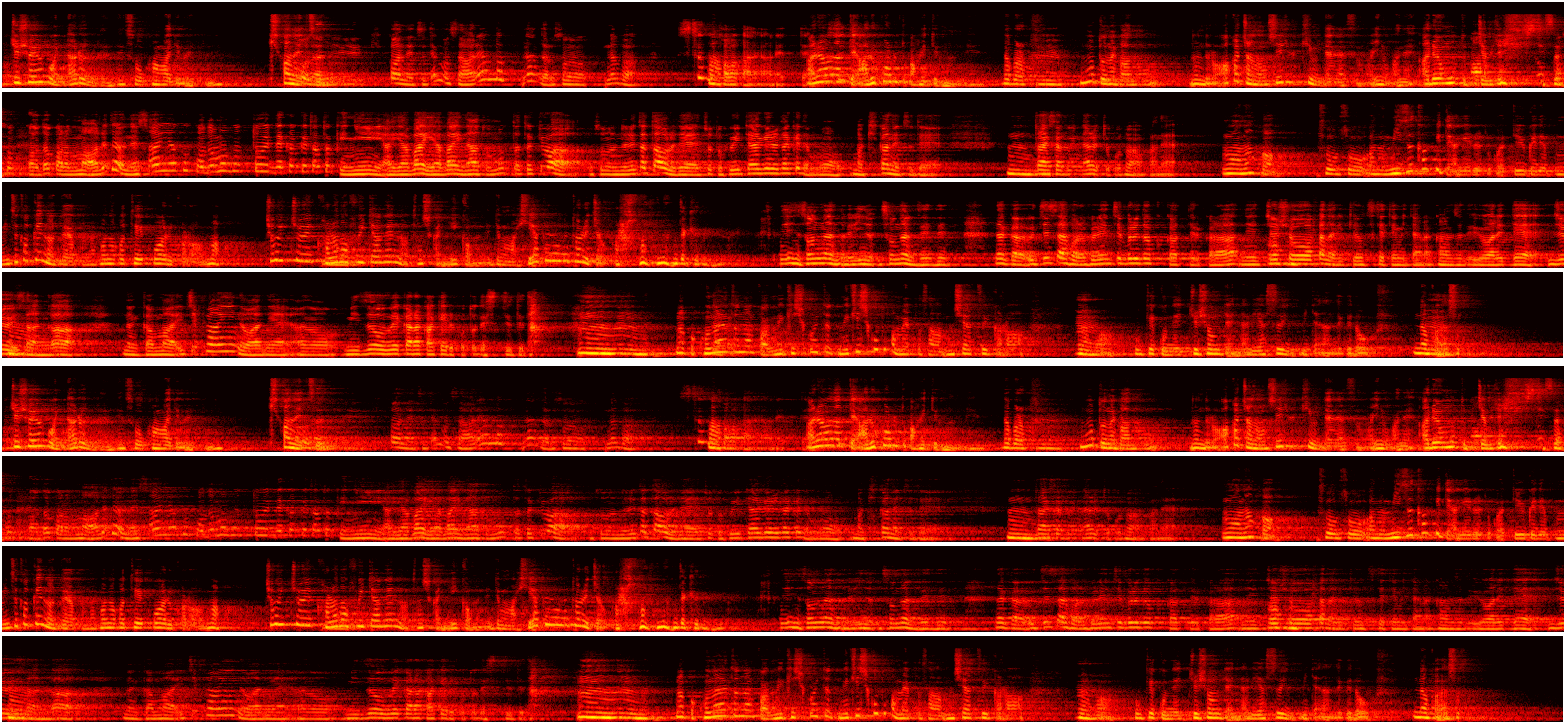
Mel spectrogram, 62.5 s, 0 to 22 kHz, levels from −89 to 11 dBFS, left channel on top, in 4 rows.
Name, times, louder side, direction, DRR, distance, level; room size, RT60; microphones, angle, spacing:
voice 1, 0.0-2.2 2.7-3.3 7.1-7.2 8.0-10.4 10.8-11.6 11.9-15.6 25.7-26.0 27.8-28.4 28.8-33.4 33.9-38.5 43.9-44.2 46.9-47.2 52.6-57.3 57.6-60.7 61.0-61.5, equal, 10° right, 4 dB, 0.6 m, -28 dB
voice 2, 2.9-3.6 3.9-6.4 6.8-8.1 8.4-8.5 10.3-10.6 14.7-14.8 15.5-25.5 26.0-27.4 34.4-34.7 39.0-52.7 54.0-54.2 57.6-57.9 61.1-61.4, left 5 dB, 60° left, 6 dB, 0.5 m, -32 dB
18.5 x 15.0 x 9.4 m, 2.4 s
head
